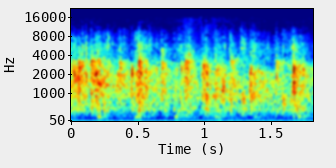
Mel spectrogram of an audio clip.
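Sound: audience clapping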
